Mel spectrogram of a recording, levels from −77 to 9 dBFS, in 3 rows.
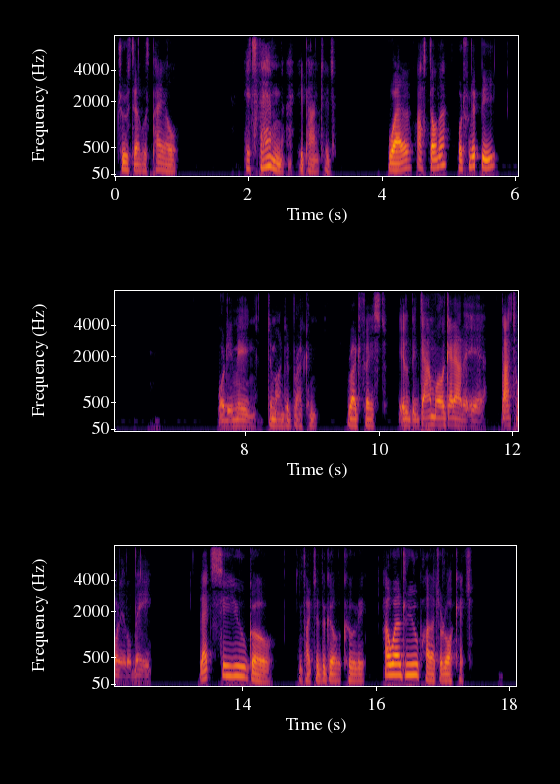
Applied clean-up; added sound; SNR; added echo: none; none; none; none.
